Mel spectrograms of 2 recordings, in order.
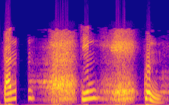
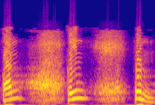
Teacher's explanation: काफ को बारीक डंडी वाला जो काफ होता है उसको बारीक पढ़ेंगे, और इससे आगे जो कौफ है इसको पुर पढ़ेंगे, मोटा पढ़ेंगे, इसलिए कि ये हुरूफ मुस्तालिया में से है।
